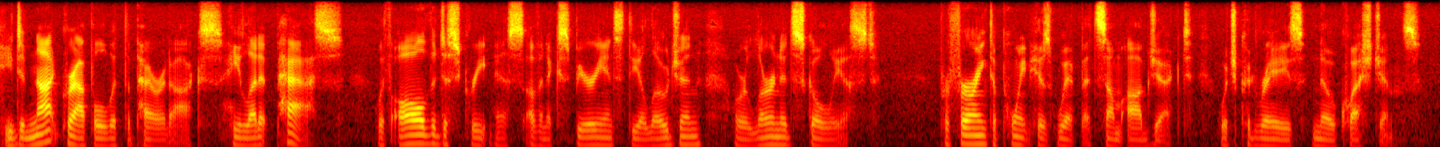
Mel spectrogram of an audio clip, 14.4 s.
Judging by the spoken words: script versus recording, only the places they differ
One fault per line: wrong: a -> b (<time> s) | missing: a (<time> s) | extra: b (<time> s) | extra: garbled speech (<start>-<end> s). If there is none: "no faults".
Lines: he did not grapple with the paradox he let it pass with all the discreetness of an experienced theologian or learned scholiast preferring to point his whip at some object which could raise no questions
no faults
